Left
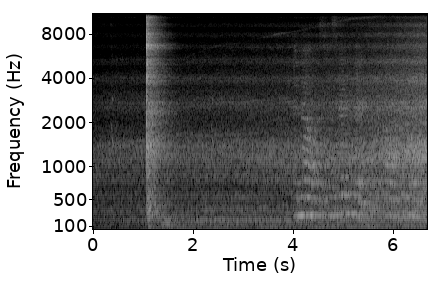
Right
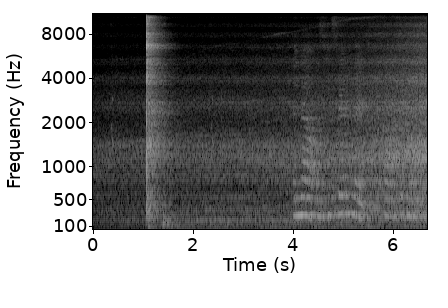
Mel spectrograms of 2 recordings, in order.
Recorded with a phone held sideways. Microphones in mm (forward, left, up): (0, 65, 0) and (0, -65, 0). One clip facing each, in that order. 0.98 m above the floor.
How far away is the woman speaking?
About 0.8 m.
